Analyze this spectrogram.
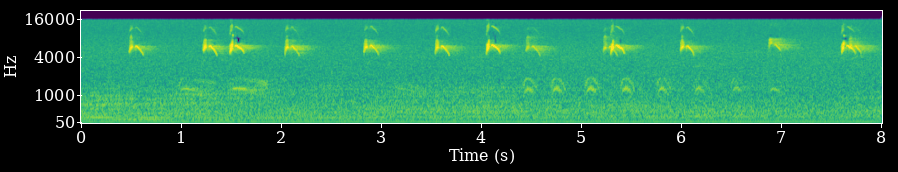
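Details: Eastern kingbird in Canada calling steadily with sharp, high-pitched, sputtering buzzy notes, often doubled, repeated roughly once a second; quieter lower chirps in the background.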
